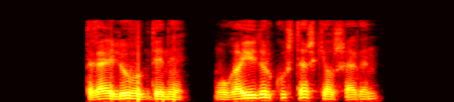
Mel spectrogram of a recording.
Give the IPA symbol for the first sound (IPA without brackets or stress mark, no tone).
t̪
